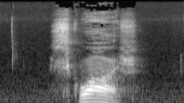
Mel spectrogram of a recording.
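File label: "squash", English; ᏩᎫᎩ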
